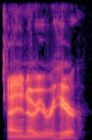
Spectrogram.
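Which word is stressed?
here. The stress is on the word here. "I'm stressing here"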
